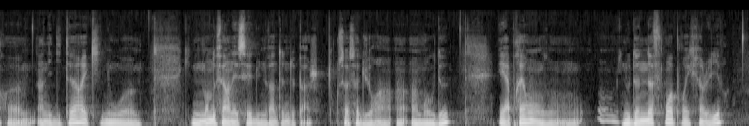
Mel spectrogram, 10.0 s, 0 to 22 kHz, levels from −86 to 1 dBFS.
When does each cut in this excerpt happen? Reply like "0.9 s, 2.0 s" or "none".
none

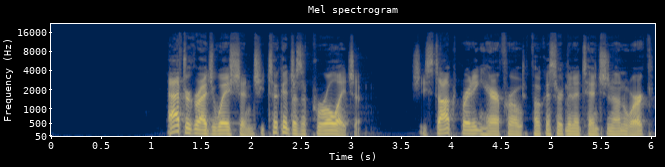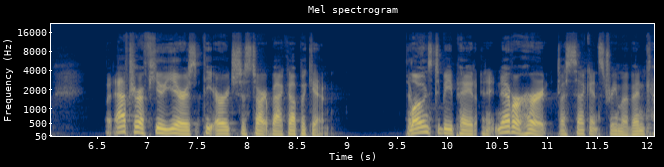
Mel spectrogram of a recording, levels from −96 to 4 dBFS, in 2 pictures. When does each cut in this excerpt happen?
2.4 s, 4.7 s, 5.1 s, 7.5 s, 9.6 s, 10.3 s, 11.1 s

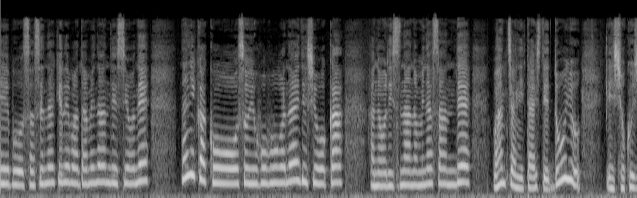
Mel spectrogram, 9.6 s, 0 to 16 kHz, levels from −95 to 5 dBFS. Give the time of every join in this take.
7.3 s

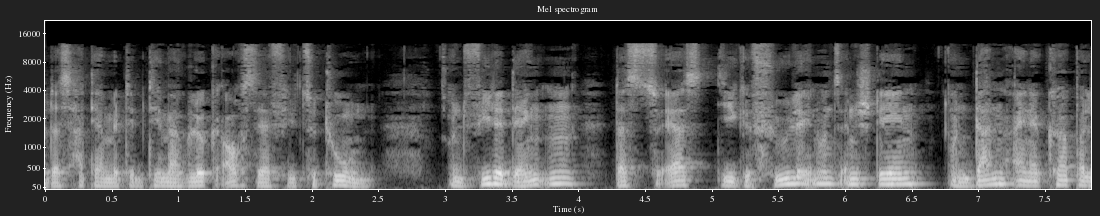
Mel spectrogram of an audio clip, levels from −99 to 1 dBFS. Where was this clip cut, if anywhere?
none

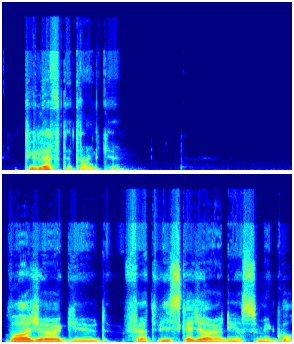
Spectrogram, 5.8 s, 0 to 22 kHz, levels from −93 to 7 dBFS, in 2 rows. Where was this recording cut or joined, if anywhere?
none

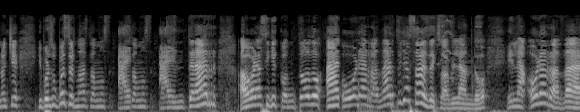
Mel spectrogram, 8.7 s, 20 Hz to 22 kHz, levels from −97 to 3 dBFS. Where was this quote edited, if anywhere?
1.1 s, 1.9 s, 5.1 s, 6.6 s

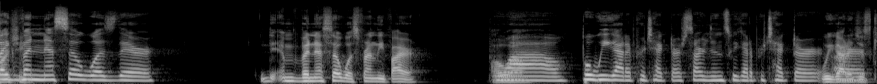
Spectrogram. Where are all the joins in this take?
none

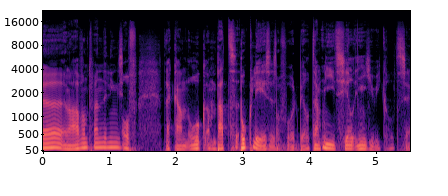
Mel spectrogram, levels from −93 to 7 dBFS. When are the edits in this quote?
1.2 s, 2.9 s, 3.5 s, 4.2 s

